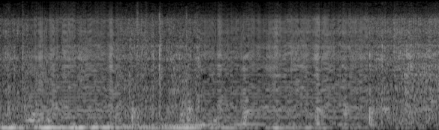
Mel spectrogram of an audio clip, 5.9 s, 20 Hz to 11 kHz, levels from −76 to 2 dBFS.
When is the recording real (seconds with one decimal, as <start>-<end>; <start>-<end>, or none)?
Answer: 0.0-0.4; 1.6-2.7; 4.9-5.9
